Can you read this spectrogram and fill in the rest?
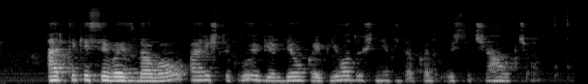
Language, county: Lithuanian, Klaipėda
